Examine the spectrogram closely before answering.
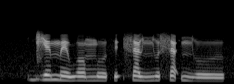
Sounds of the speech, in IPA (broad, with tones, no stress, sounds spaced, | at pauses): d͡ʑ ɛ˦ m ɛ˨ w ɔ˨ m o˨ θ ɪ˦ ʔ s a˦˨ ʊ̯ ɲ o˦˨ sʰ ä˦ ʔ ɲ o˨ ʊ̯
